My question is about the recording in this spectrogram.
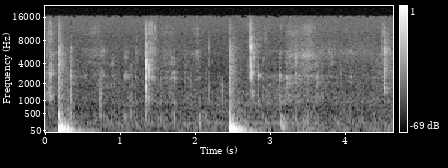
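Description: Two heavy thumps of a hand hitting a thin wall, about two seconds apart, with faint wet chewing smacks between them.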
